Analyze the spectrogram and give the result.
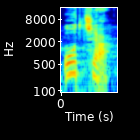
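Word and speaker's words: お茶: আমি ওয়াতাশি, চা এর উচ্চারণ হচ্ছে ওচা। জাপানিসে এটাকে বলা হয় ওচা।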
